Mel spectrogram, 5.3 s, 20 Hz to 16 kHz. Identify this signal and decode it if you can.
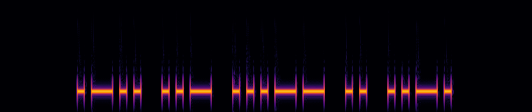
Morse code, heard as a keyed tone, about 17 wpm, 700 Hz. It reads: LU3IF
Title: DXCC-100 Call Signs - 5 Characters - 17wpm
